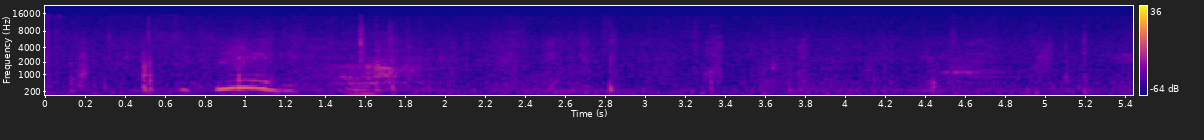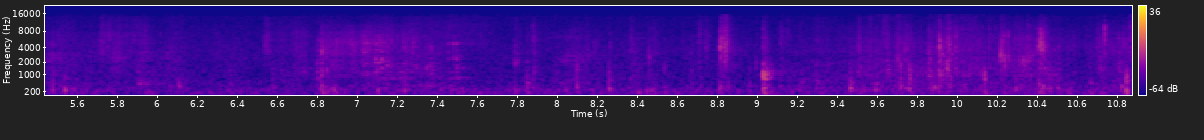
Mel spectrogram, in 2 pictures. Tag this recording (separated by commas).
Speech, outside, urban or man-made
